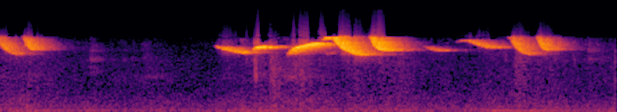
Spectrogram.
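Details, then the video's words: Female rufous-collared sparrow soliciting mating from a hand: a series of high, thin, downslurred chirps and trilled notes, some rising and twittering, given in short clusters with brief silences between. "Tico Tico Fêmea pedindo gala pra mão!"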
